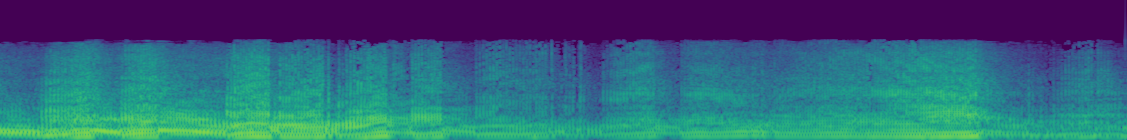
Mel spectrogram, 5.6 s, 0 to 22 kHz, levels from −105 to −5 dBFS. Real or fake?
real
